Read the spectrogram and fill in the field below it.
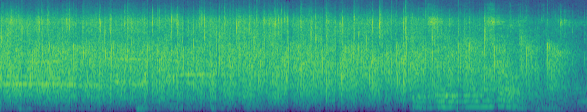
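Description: Audience applause after a musical performance at a student Pilipino musical show, a loud, full and sustained roar of clapping from a large crowd, with a voice briefly heard under it near the end as it begins to fade.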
